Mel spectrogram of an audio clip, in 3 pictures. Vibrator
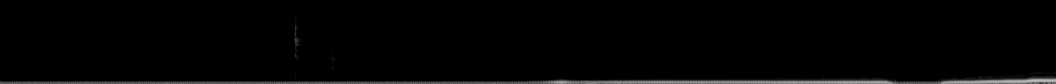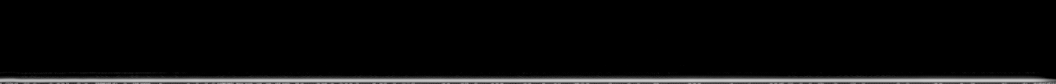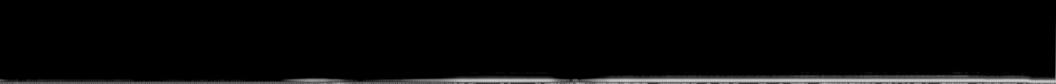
5.4 21.1, 25.2 31.6

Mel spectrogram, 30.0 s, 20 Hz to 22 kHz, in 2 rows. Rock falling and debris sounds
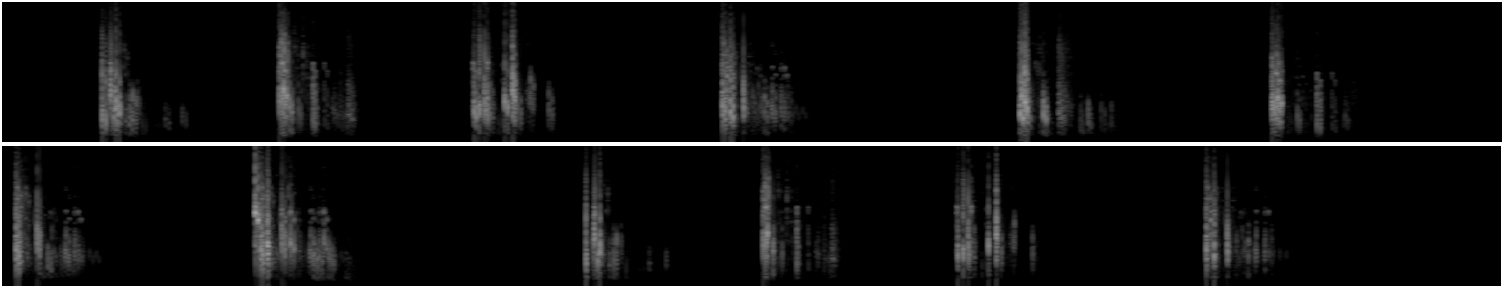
1.0 1.9, 2.8 3.6, 4.7 5.6, 7.2 8.0, 12.8 13.6, 15.2 16.0, 17.6 18.5, 20.8 21.6, 22.6 23.4, 24.6 25.4, 27.0 27.9

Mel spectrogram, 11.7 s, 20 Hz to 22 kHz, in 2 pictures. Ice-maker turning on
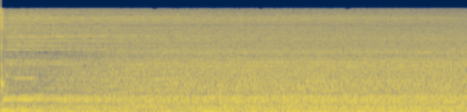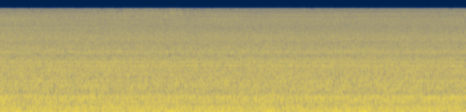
0.0 5.8

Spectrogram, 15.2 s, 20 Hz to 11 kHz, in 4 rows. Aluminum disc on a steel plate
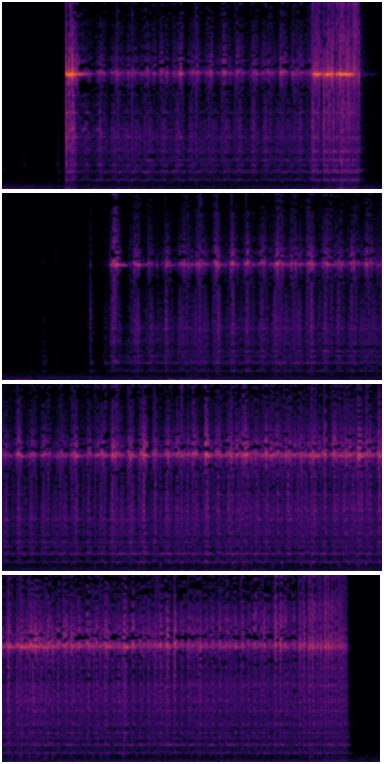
0.6 3.6

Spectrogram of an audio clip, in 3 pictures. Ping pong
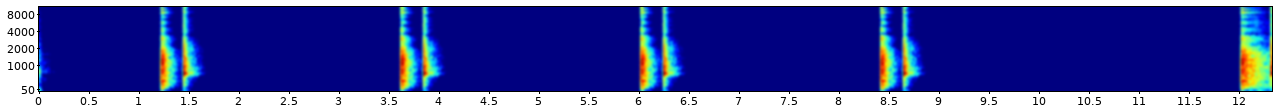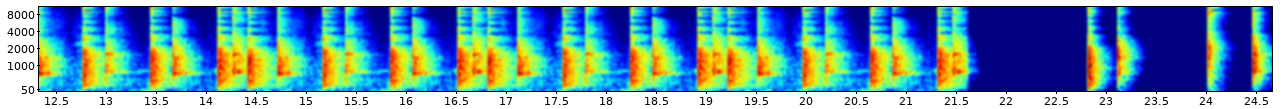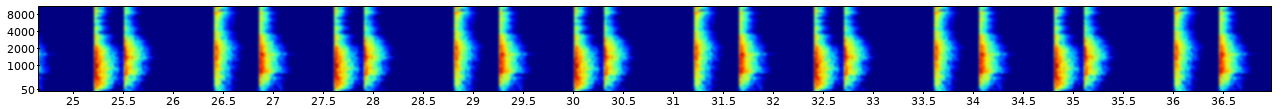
1.2 1.7, 3.6 4.1, 6.0 6.5, 8.4 8.9, 12.0 21.6, 22.8 23.4, 24.0 25.8, 26.4 28.2, 28.8 30.6, 31.2 33.0, 33.6 35.4, 36.0 36.8

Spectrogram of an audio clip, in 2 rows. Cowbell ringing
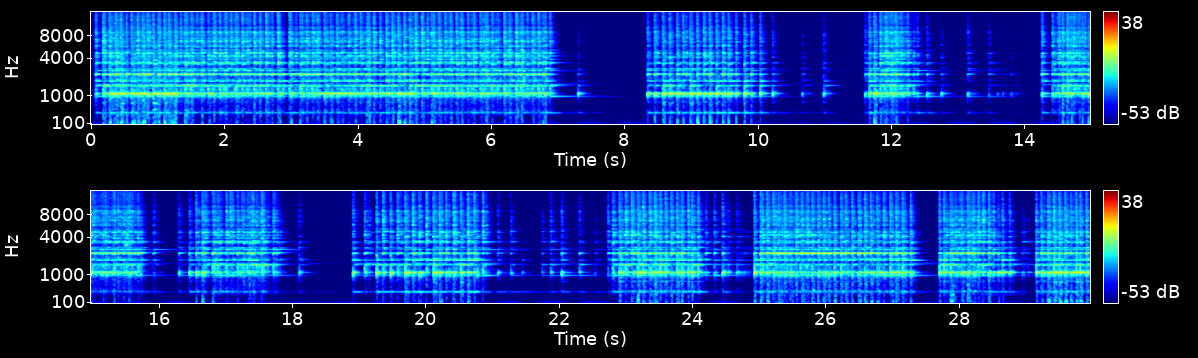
29.6 29.9

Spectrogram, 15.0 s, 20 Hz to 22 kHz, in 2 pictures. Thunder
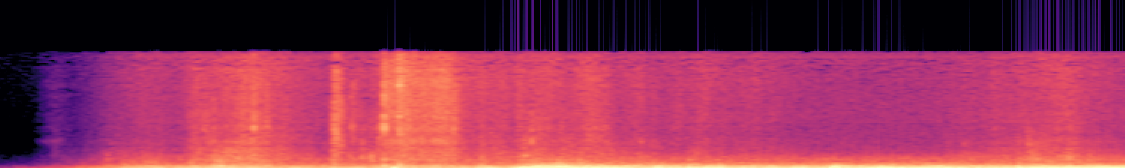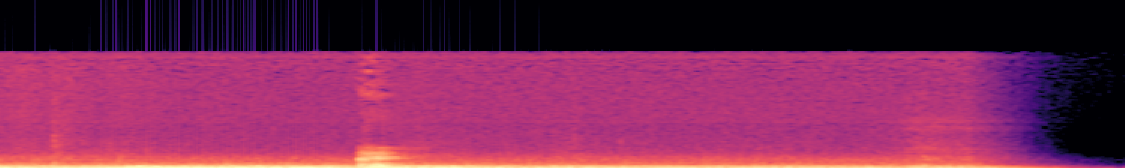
3.1 14.2

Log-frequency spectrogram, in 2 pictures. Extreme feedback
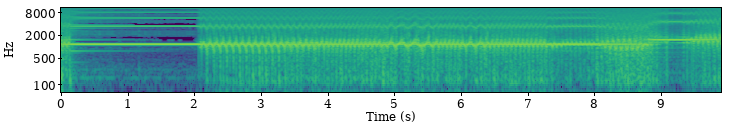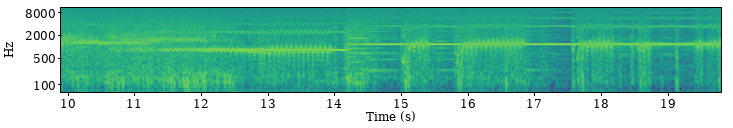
9.4 19.7

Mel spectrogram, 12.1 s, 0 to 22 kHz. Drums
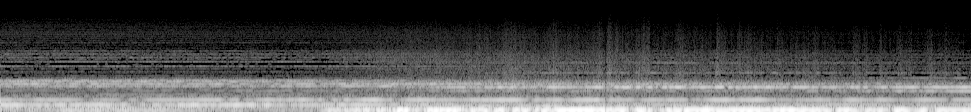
3.4 12.1

